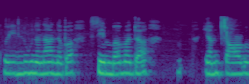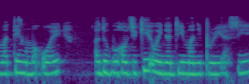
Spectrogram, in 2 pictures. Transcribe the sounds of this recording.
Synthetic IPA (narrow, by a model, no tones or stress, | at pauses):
ɐkʰojlunɐnanɐbɐsembɐːmɐdɐ | jamt͡ʃawɾbɐmɐteŋɐmɐʔoj | ɐdubuɦɐwd͡ʒikːiojnɐdimɐnipuɾiɐsi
